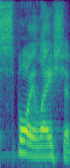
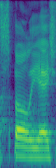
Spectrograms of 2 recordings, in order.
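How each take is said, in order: First: The word begins with 'spoy-l'. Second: The word begins with 'spoh-lee'. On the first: The speaker calls it right. "The word you're looking for is spoilation" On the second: The speaker calls it wrong. "It's not spoliation"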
